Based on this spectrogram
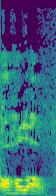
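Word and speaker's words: Oholo (אהלה): The word Oholo is spelled with a He, and we pronounce it with a Vav.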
